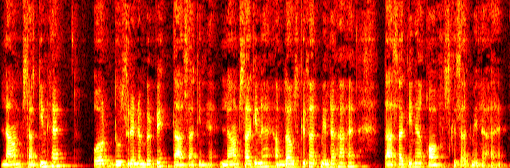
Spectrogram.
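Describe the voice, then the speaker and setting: Warm-voiced man teaching slow recitation. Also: a little high. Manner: explains rules, then recites syllables slowly and drawn out. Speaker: Quran reading teacher. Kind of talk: step-by-step recitation lesson. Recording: slightly muffled lo-fi recording.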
